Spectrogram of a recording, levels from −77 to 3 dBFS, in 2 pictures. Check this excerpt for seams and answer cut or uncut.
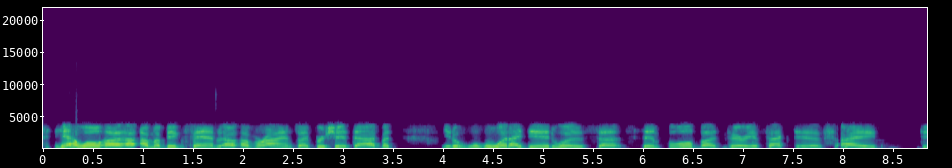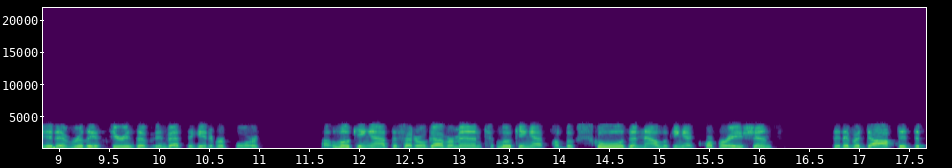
uncut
